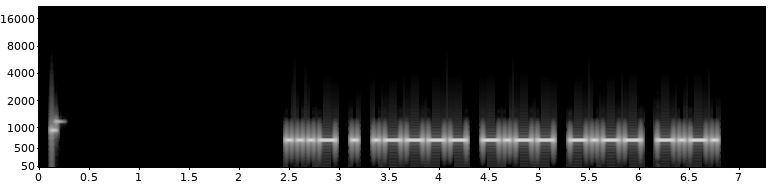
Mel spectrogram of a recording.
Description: Morse code, heard as a keyed tone, about 22 wpm, 700 Hz. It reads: VE1YYC
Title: DXCC-100 Call Signs - 6 Characters - 22wpm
